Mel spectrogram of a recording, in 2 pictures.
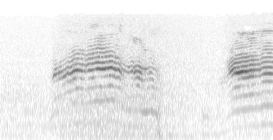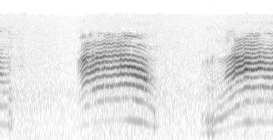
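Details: Pet cat indoors giving four long, drawn-out meows, each rising then falling in a strained, wailing tone, with quiet pauses between them.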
